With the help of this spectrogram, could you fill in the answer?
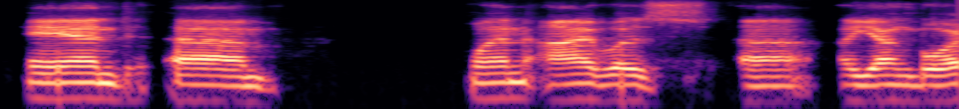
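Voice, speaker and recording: This man has a Southern US accent. His pitch is very deep and low. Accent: Southern drawl. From US South, Knoxville, Tennessee. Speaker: counselor. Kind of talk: interview. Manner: hesitant, many fillers.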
